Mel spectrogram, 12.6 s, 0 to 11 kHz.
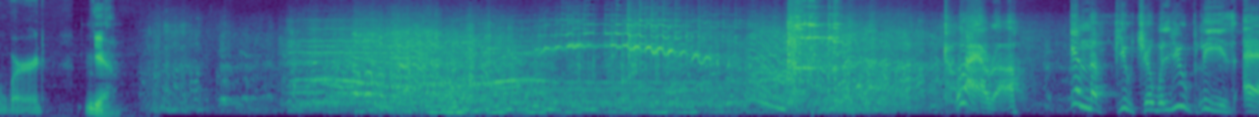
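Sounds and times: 
speech: 0.1s - 1.3s, 9.8s - 12.5s
laughter: 0.9s - 10.5s
teacup crashing and shattering on the floor: 7.8s - 8.8s.

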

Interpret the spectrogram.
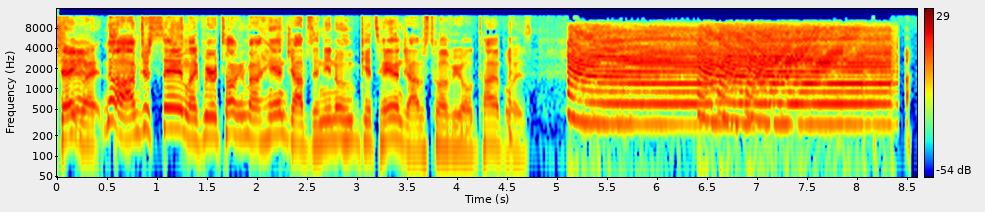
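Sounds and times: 
speech: 0.0s - 5.7s
loud sustained air horn blast with stacked harmonics: 5.1s - 8.5s.

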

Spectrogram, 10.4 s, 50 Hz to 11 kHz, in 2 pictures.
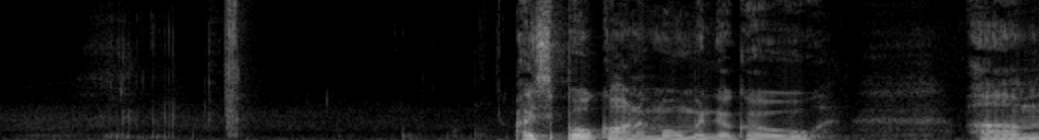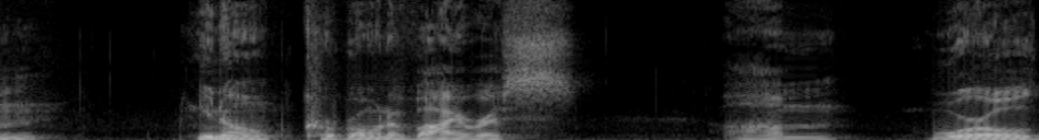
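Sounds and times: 
slurping sip of coffee: 0.2s - 2.6s
soft mouth and swallowing noises: 0.4s - 2.6s
speech: 2.6s - 4.2s, 4.9s - 5.5s, 6.2s - 8.1s, 8.8s - 10.3s.

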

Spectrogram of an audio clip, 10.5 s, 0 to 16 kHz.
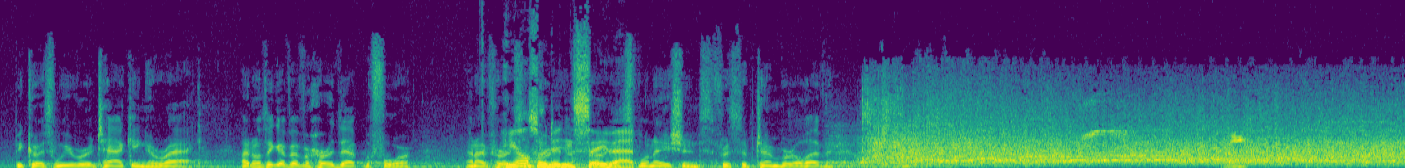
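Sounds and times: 
speech: 0.1s - 6.8s
audience applause at a political debate: 6.5s - 10.5s.

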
